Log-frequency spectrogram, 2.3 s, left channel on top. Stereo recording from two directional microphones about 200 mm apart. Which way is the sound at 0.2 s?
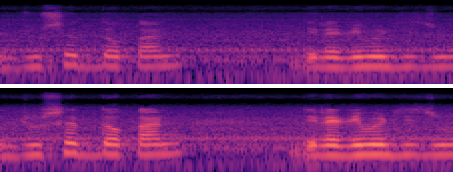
5° right (ahead or behind).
